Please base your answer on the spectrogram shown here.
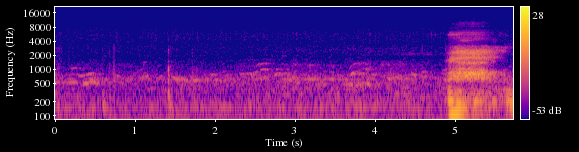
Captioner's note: indistinct chattering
